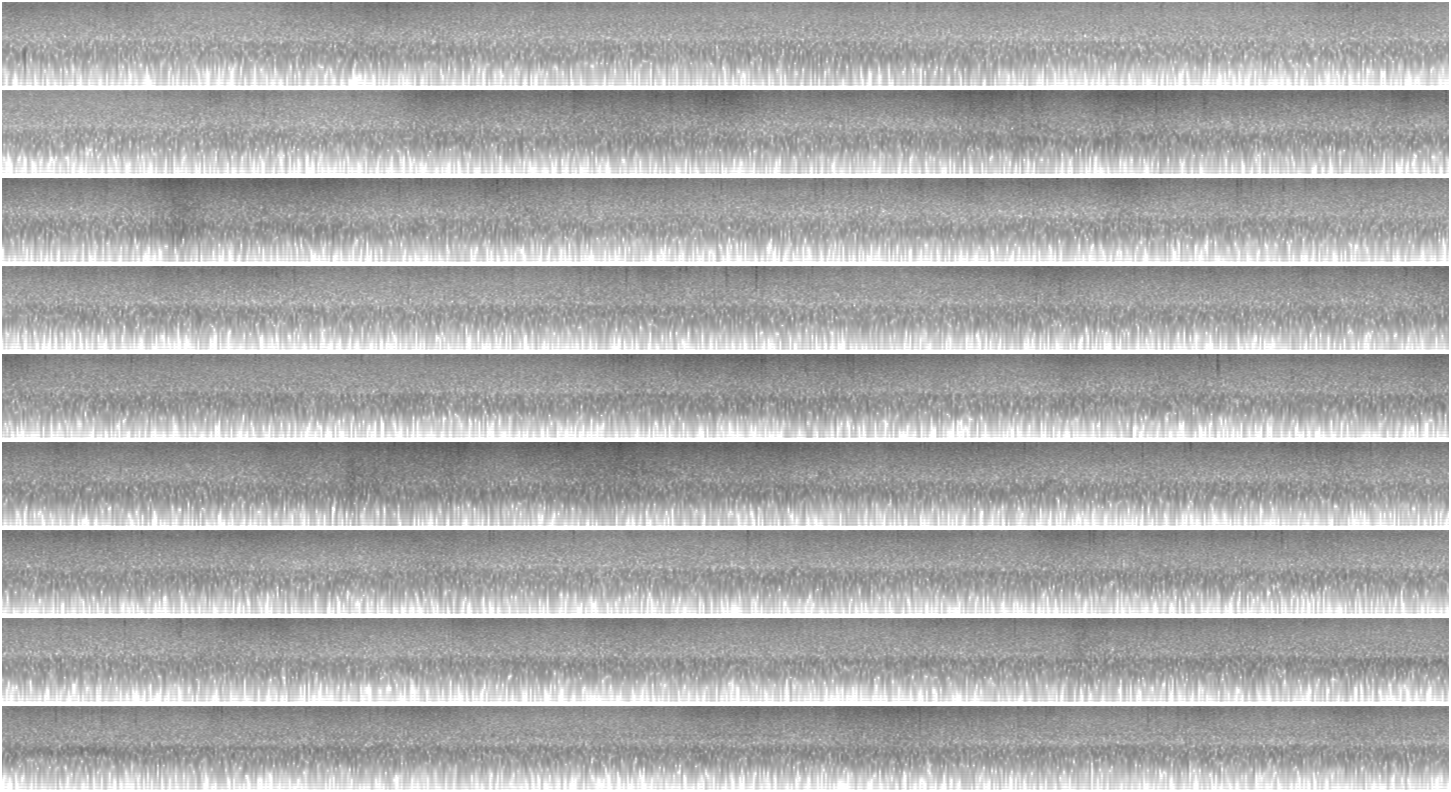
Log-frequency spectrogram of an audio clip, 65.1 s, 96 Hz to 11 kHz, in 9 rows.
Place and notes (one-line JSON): {"title": "Tottenham Marshes, London - The Beginnings of Storm Katie", "date": "2016-03-27 14:00:00", "description": "The shotgun microphone was placed close to the ground, facing towards the River Lea Navigation inside a blimp. The sound of aircraft, trains and traffic were particular dominant but also hidden beneath the city noises was the rustling and squeaking of straw. I tried to capture the effect of the wind by placing it closer to the ground and plants.", "latitude": "51.60", "longitude": "-0.05", "altitude": "10", "timezone": "Europe/London"}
